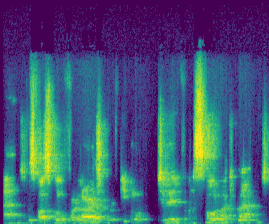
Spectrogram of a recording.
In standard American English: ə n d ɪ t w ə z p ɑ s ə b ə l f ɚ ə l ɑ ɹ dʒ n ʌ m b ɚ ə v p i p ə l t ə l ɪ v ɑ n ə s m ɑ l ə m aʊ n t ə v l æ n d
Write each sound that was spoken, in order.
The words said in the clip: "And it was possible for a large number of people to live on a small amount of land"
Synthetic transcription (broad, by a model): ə n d ɪ t w ə z p ɑ s ə b ə l f ɚ ə l ɑ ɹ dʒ n ʌ m b ɚ ə v p i p ə l t ə l ɪ v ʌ n ə s m ɑ l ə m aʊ t ə v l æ n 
